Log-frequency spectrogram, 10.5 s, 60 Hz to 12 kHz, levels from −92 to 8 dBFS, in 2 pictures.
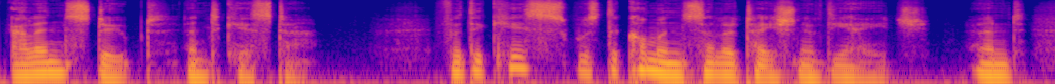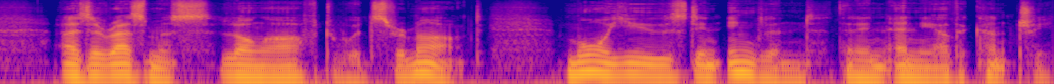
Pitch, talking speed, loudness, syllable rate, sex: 100 Hz, 170 wpm, -20 LUFS, 5.6 syllables/s, male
